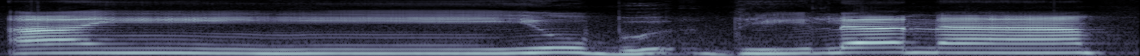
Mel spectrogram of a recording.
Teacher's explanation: ربنا ان یبدلنا، اب نون ساکن کے بعد یا ہے، یہاں پہ حروف یرمنون میں سے ہے، تو ادغام کی صورت میں ہم غنہ کریں گے۔ ان یبدلنا، با ساکن اور یہاں پہ ہم قلقلہ کریں گے با پر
